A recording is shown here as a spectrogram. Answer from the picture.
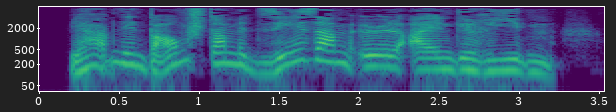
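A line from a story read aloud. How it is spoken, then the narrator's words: Boy calling out. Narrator (German): rief der Junge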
